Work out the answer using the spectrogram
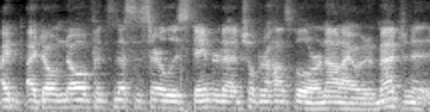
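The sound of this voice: A man talks at a fairly quick pace amid audible room echo.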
